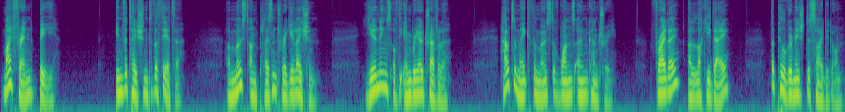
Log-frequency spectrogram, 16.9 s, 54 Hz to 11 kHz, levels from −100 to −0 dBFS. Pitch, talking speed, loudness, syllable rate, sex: 120 Hz, 95 wpm, -20 LUFS, 5.0 syllables/s, male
